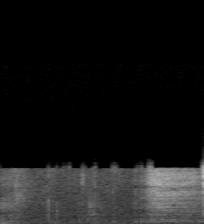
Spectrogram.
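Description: Quiet room tone, then, about a second and a half in, a short breath drawn in through the nose just before speech resumes.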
